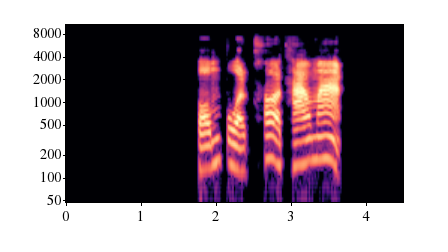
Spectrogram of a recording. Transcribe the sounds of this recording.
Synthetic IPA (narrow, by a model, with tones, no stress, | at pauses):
pʰo˩˦mpu˨˩ət̪̚kʰɔː˥˩t̪ʰaː˦˥wmaː˥˩k̚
